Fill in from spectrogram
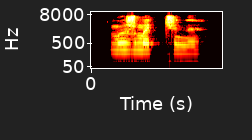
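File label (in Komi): "мыжмӧдчыны", Komi, female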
